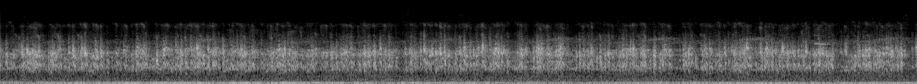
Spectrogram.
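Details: Frogs in a busy chorus near city life, a dense buzzing band of calls over a persistent low rumbling hum like distant traffic.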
